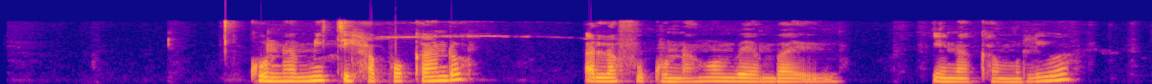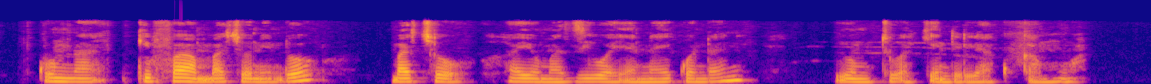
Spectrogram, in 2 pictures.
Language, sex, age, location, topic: Swahili, female, 25-35, Kisii, agriculture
